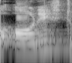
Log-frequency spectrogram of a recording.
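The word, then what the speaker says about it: honest: प्रयोग नहीं होगा अब ऑनेस्ट बॉय देखिए ये नाउन के साथ आया तो ये काउंटेबल नाउन में गिना जाएगा और यहां पे ऑनेस्ट यानी ओ का उच्चारण आ रहा है ओ ठीक है तो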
